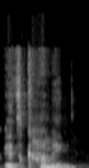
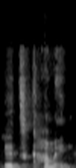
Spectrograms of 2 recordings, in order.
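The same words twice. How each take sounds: First: Said in the usual way. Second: "It's coming" dropped lower and much softer; ominous hush. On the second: Shown as a demonstration. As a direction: let "It's coming" sink into a hushed, ominous warning. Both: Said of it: "so I'm telling you".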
